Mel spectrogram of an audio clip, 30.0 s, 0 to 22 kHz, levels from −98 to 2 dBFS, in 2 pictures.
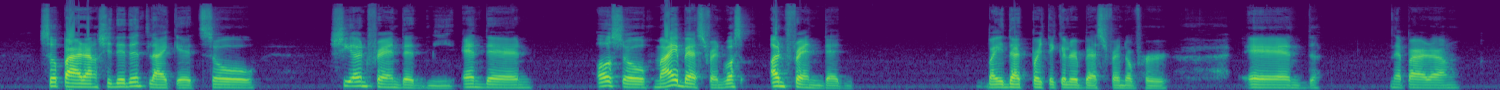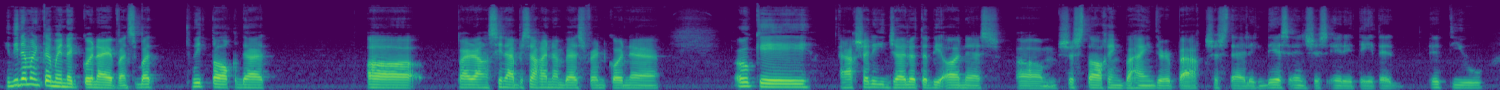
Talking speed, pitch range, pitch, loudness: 130 wpm, 110-140 Hz, 120 Hz, -19 LUFS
